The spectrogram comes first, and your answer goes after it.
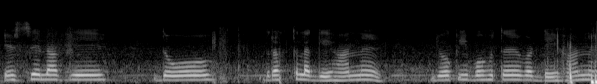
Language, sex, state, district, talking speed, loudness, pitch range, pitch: Punjabi, male, Punjab, Kapurthala, 120 wpm, -22 LUFS, 200-220 Hz, 210 Hz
